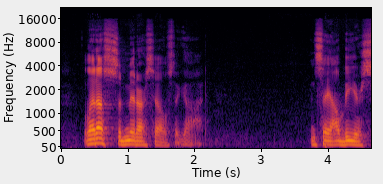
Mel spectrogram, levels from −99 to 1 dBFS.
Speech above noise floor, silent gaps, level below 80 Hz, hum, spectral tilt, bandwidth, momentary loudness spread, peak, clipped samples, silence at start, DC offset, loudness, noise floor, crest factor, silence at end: 42 dB; none; -60 dBFS; none; -4.5 dB/octave; 16 kHz; 20 LU; -8 dBFS; under 0.1%; 0.35 s; under 0.1%; -29 LUFS; -72 dBFS; 24 dB; 0 s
